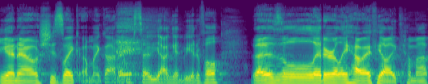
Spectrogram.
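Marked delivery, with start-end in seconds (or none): 0.8-2.2 rough, high, creaky, gloating wicked-witch voice. Acting out a witch who ate a girl's heart: witch voice gloating over youth. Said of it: "Like a witch eating a girl's heart".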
